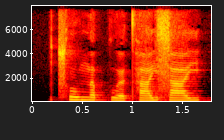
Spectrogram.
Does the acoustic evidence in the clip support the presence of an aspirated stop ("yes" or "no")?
yes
